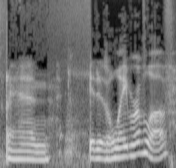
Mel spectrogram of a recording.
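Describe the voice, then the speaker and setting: Noticeable background noise sits behind a woman who speaks very slowly at a fairly low pitch. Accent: Appalachian. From Kentucky. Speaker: civil war reenactment organizer. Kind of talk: interview. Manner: conversational, rambling with fillers.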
